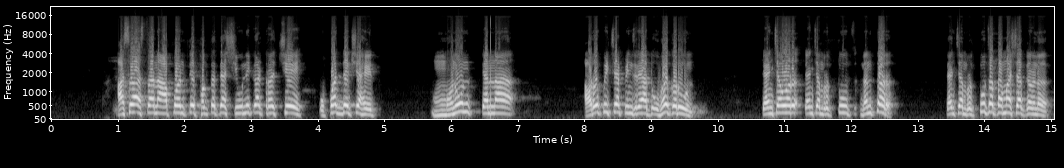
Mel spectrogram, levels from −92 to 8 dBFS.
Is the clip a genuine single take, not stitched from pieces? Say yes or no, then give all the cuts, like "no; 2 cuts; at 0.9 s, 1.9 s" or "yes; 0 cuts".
yes; 0 cuts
